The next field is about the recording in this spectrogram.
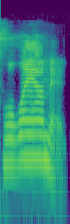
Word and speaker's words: Willamette: It's Willamette. It rhymes with damn it.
